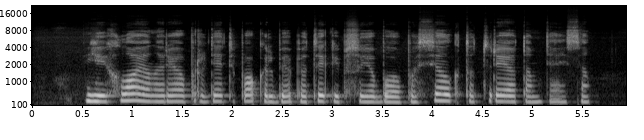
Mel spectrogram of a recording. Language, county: Lithuanian, Utena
